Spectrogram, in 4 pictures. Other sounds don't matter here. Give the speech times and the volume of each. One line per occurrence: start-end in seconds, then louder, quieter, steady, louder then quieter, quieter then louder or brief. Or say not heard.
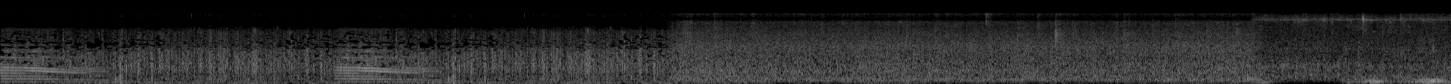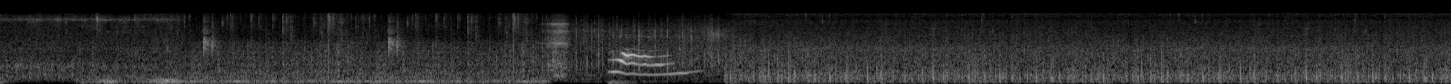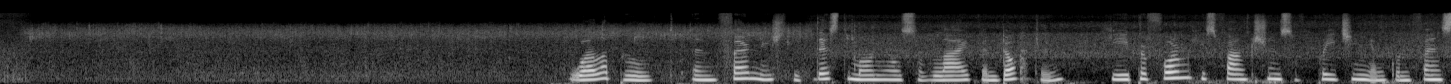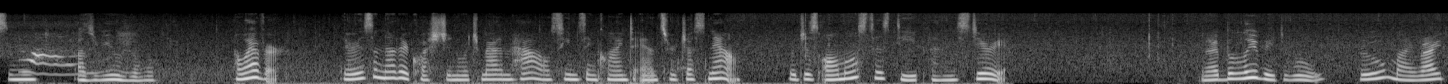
34.7-45.1 steady
45.9-53.6 steady
55.5-57.9 brief.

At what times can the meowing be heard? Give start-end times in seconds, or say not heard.
20.6-21.8, 43.7-45.0.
